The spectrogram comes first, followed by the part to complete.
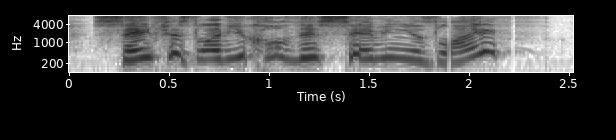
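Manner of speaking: piercing, shrill, very high, very loud cry. Retelling a scene, voicing the mother questioning the man who saved him: shrill mother voice. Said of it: "you hear the shrill voice of your mother".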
